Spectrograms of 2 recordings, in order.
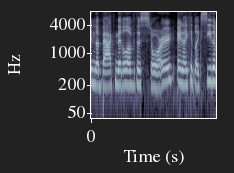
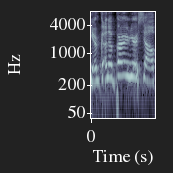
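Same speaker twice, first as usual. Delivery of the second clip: mock light scolding yell, pitched up; 5 semitones higher than usual. Retelling how the ambulance crew kept warning them: imitating someone yelling. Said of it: "they kept yelling at me".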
